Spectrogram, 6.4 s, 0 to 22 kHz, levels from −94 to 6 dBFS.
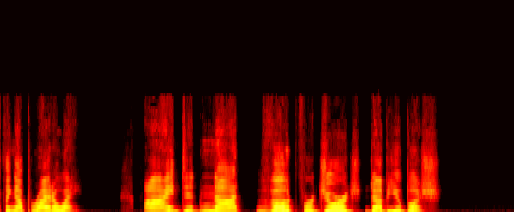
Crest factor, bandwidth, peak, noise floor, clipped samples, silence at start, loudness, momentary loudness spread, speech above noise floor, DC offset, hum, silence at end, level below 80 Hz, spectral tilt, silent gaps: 18 dB; 10.5 kHz; -6 dBFS; -84 dBFS; under 0.1%; 0.05 s; -22 LUFS; 10 LU; 63 dB; under 0.1%; none; 1 s; -68 dBFS; -7 dB/octave; none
